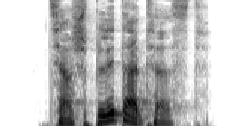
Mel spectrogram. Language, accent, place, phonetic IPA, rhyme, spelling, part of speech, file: German, Germany, Berlin, [t͡sɛɐ̯ˈʃplɪtɐtəst], -ɪtɐtəst, zersplittertest, verb, De-zersplittertest.ogg
- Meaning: inflection of zersplittern: 1. second-person singular preterite 2. second-person singular subjunctive II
